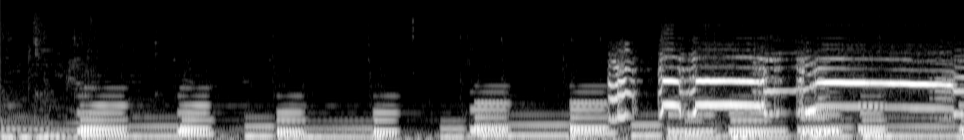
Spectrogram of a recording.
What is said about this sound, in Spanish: ¿Cómo le gusta cantar al gallo?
